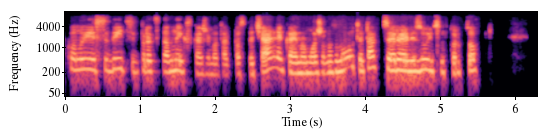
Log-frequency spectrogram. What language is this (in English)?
Ukrainian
